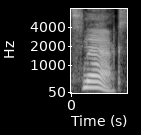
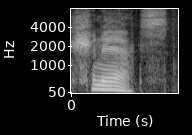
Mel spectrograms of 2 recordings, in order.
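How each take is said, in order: First: The word begins with a plain s sound. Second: The word begins with a sh sound. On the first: "They're not snacks" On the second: "they're schnacks"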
